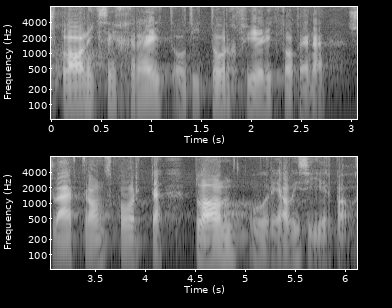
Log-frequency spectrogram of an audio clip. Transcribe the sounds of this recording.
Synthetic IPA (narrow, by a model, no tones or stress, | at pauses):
ʃplɑːnɪksɪχəɾhɛɪtʰod̥id̥̪ʊɾχfyəɾɪɡfɔd̥ɛnə | ʃʋæːɾt̪ɾɑnspɔrtə | plɑːnʊɾɛɑlisiːəɾb̥ɑ̰ːɾ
